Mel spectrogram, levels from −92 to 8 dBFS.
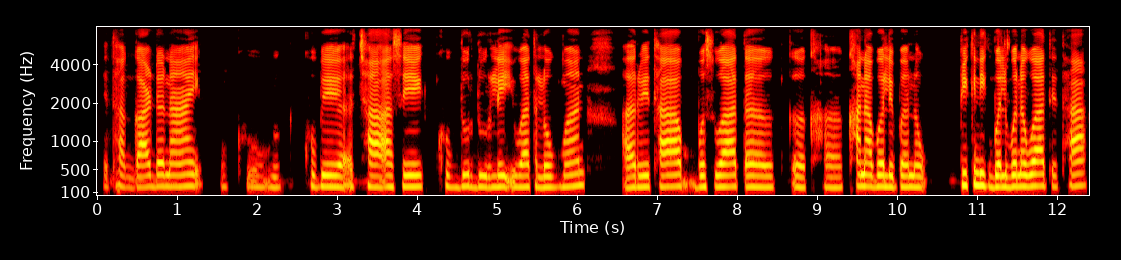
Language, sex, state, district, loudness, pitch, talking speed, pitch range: Halbi, female, Chhattisgarh, Bastar, -18 LUFS, 200 Hz, 120 wpm, 195-210 Hz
